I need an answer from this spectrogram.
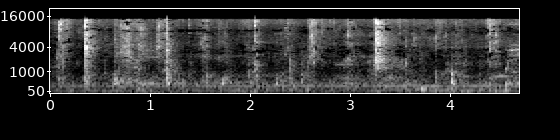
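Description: Faint mouth sounds of a person chewing fast food, with scattered small wet clicks and smacks.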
